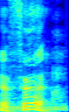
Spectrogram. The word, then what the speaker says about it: Efe: And in case anyone was wondering how my last name is actually pronounced, it's Efe.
